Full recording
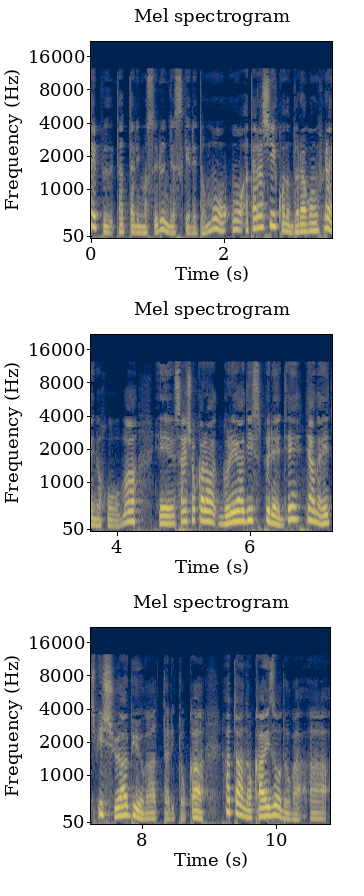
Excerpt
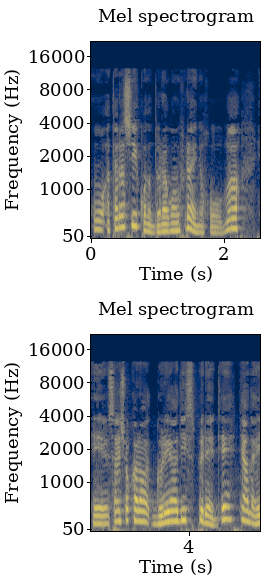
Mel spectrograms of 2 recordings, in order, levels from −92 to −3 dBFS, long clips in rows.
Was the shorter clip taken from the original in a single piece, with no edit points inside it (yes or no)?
yes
